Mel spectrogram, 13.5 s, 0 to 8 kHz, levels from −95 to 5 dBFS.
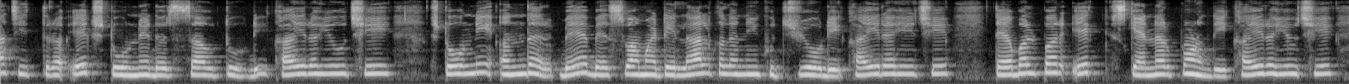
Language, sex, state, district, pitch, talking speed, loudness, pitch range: Gujarati, female, Gujarat, Valsad, 245 Hz, 130 wpm, -18 LUFS, 230-260 Hz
